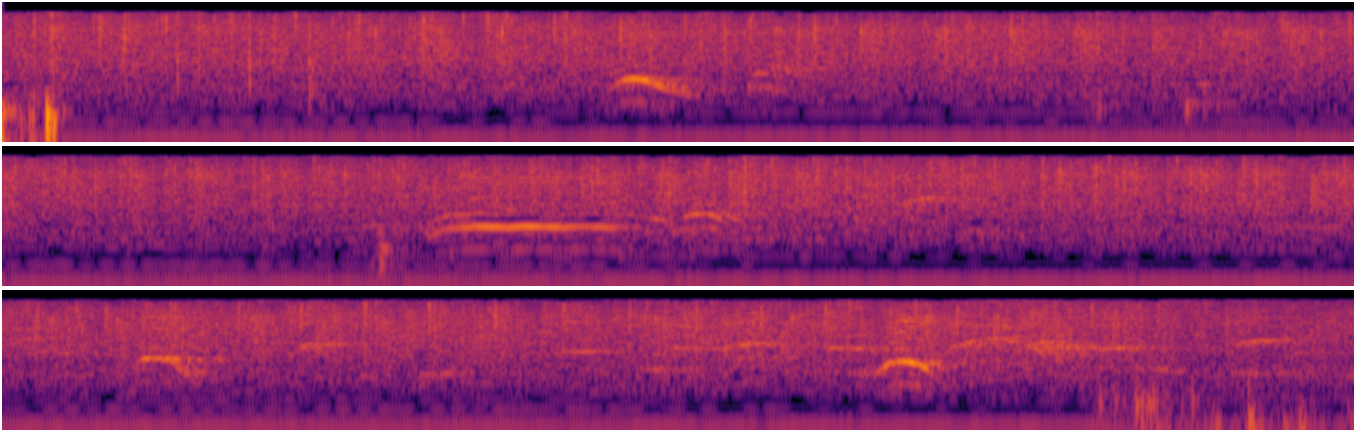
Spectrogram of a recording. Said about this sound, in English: Now would you clap your hands for the Lord and praise Him.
